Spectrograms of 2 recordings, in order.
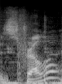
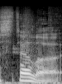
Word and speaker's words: Stella: just into the name oh is it strella am i saying it wrong it says it's a stella and it's stella in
